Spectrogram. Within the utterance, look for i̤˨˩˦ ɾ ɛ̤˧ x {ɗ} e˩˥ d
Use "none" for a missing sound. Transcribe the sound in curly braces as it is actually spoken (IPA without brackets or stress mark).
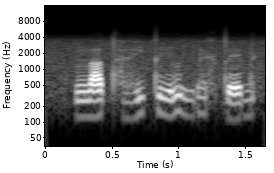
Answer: t̪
